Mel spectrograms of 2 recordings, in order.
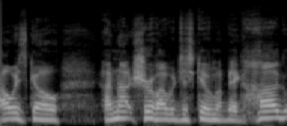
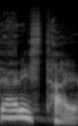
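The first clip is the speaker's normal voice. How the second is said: put-on little, small two-year-old toddler voice; 4 semitones higher than usual. A father repeating what his two-year-old son said to him: little child's voice. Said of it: "out of his little voice say".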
